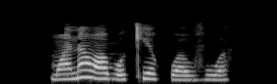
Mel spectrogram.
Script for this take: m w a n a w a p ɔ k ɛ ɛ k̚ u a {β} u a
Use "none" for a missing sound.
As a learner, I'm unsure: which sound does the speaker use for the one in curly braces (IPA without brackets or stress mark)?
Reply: v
